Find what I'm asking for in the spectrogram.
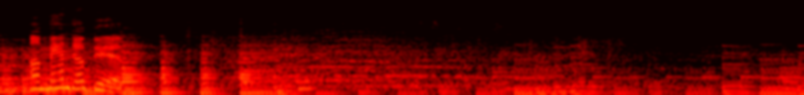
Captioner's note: applause, Cheering, Music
